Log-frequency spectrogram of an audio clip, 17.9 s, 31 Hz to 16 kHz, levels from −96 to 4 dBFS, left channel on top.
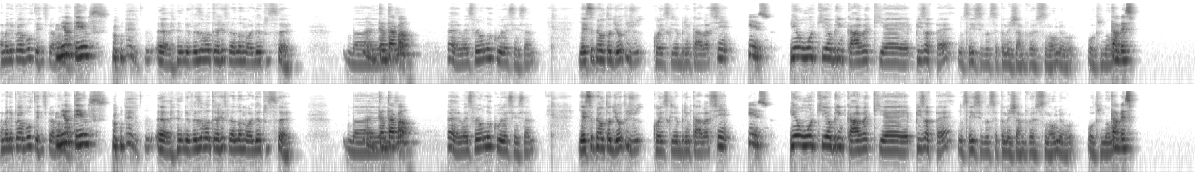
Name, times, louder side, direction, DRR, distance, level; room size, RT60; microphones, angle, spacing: voice 1, 0.0-1.1 1.7-4.4 5.2-5.9 6.7-8.0 8.7-11.0 11.9-16.8, right 5 dB, 85° right, 0.3 m, -26 dB
voice 2, 0.8-1.5 5.4-6.2 11.2-11.5 16.7-17.0, right 1 dB, 45° right, 0.9 m, -22 dB
4.3 x 2.5 x 2.9 m
head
